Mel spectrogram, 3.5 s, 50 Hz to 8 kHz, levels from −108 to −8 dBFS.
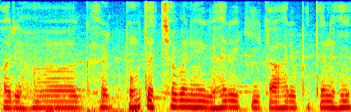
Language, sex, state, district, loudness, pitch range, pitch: Chhattisgarhi, male, Chhattisgarh, Sukma, -16 LUFS, 120-130 Hz, 125 Hz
